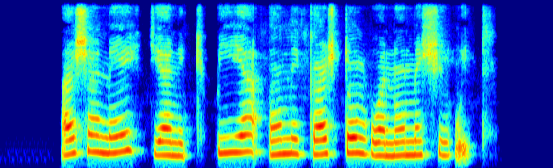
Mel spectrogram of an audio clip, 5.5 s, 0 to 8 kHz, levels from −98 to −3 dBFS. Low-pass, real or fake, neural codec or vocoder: 7.2 kHz; fake; codec, 16 kHz, 2 kbps, FunCodec, trained on LibriTTS, 25 frames a second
